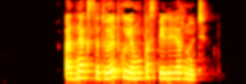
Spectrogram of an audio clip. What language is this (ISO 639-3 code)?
bel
